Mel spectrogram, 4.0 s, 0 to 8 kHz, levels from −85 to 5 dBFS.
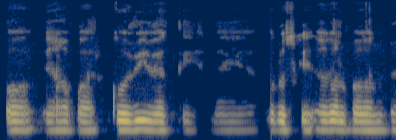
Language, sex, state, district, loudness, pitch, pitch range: Hindi, male, Uttar Pradesh, Etah, -25 LUFS, 145 Hz, 140-145 Hz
